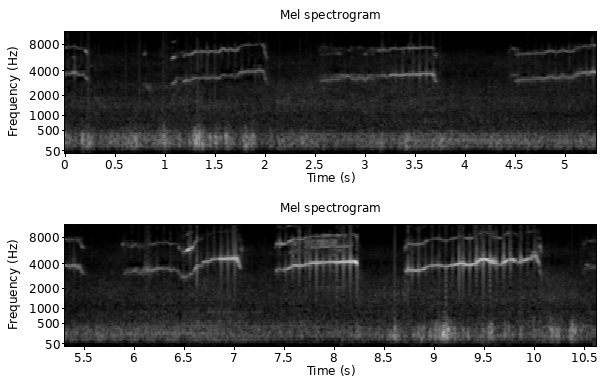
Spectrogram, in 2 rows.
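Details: Bald eagle nest camera, Southwest Florida, February 24 2024, morning feeding of an eaglet with armadillo: a series of thin high whistled squeals, some level, some rising, growing louder and more insistent toward the end.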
